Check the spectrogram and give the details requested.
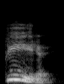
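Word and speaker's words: πῦρ: A ver, en los comentarios, ¿cómo pronunciamos fuego? en griego pir, o sea, la pi, la y la r. Hm. Pir. Pir. Este es el primer deí la palabra pirómano. Hm. Es decir, pir es fuego.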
